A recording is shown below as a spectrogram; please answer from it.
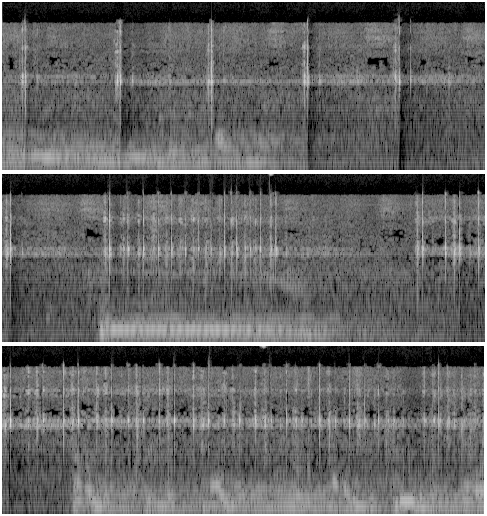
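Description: Didgeridoo drone with a stack of overtones, stopping about three seconds in and returning near six seconds, stopping again near eight seconds and returning after ten. Sharp clicks keep a beat of about one a second through the first half, then turn to fast clicking in the second half.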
